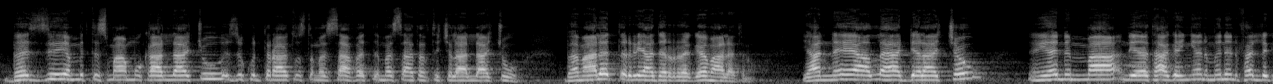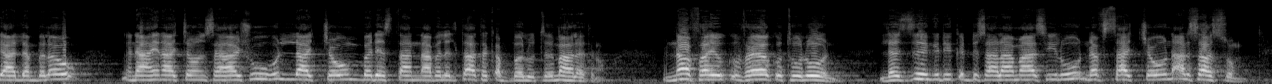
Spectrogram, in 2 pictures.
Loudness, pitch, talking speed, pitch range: -17 LUFS, 210 Hz, 90 wpm, 200-225 Hz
